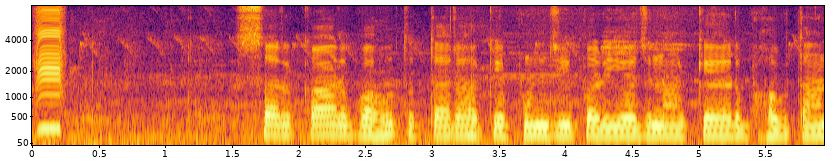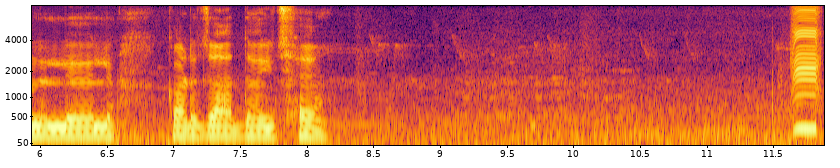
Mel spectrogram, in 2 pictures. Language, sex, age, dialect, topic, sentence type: Maithili, male, 25-30, Bajjika, banking, statement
